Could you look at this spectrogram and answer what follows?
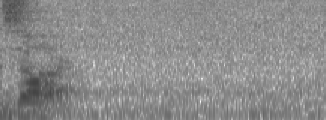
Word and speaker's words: czar: in- Czar. That. The T is silent.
